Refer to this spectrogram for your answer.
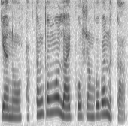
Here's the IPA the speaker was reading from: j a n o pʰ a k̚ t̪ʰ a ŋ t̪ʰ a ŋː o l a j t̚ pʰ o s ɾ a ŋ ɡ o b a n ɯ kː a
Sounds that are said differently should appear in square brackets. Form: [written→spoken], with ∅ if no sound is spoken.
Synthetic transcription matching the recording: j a n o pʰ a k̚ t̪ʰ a ŋ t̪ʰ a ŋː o l a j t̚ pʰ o s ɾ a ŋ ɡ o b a n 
